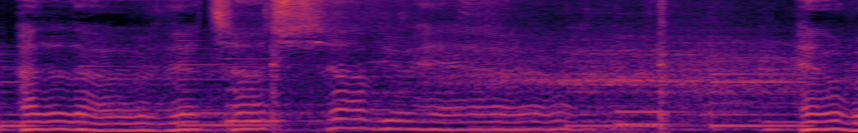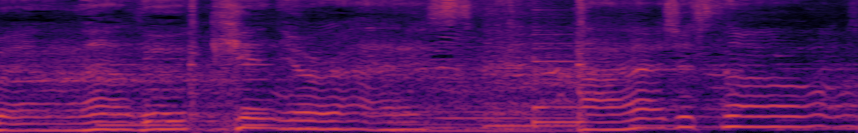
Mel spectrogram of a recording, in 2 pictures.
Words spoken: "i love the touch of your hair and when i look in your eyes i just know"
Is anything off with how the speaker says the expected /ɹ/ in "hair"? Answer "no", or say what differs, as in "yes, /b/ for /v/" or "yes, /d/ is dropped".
yes, /l/ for /ɹ/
